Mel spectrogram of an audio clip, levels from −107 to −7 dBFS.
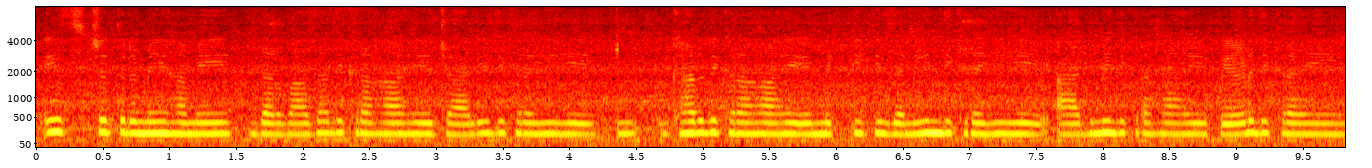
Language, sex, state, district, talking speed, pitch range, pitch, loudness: Hindi, female, Maharashtra, Aurangabad, 185 wpm, 190-205 Hz, 195 Hz, -36 LUFS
